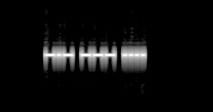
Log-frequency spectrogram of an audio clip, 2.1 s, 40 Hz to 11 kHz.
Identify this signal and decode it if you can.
Morse code, heard as a keyed tone, about 40 wpm, 700 Hz. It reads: KOH
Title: USA Call Sign Postfixes - 3 Letters 40wpm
